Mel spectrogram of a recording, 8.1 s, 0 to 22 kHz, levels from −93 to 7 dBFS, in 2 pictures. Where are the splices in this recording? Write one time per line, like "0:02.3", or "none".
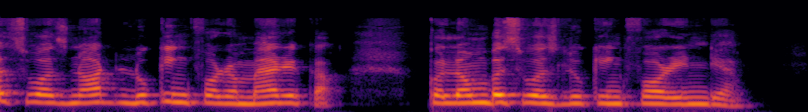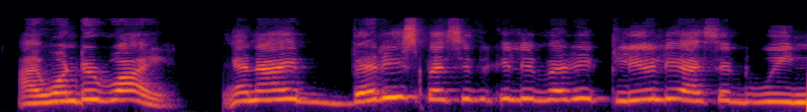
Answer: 0:05.2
